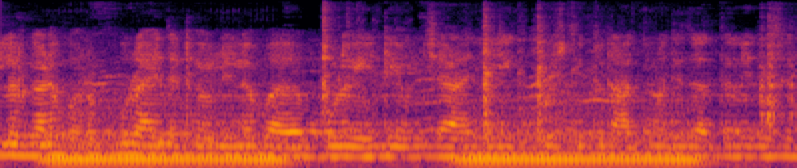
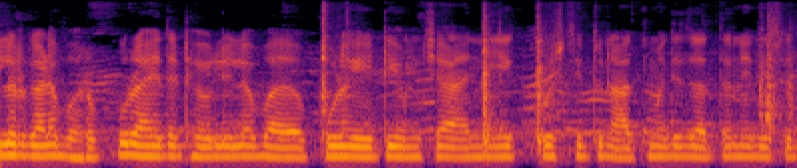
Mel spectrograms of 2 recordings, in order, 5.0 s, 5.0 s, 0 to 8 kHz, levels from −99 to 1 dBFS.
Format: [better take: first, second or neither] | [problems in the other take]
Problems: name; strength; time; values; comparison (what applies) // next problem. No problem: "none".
second | background sound (Bowed string instrument); as loud as the speech // room echo; dies away in 2.5 s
